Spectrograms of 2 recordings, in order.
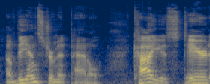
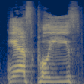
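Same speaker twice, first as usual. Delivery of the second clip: put-on child voice; 10 semitones higher than usual. Child answers eagerly.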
